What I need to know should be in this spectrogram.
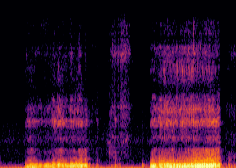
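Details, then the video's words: Sleeping bulldog snoring indoors: two long, deep, rattling snores, each lasting over a second, separated by a quieter inhale, with a low, rough buzz throughout. "Bulldog snoring"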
